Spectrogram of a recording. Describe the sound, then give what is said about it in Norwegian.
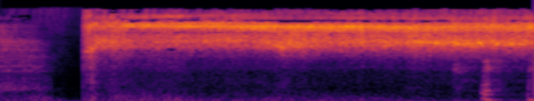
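A person makes a steady, sustained hissing noise with their mouth, imitating leaking water running across a floor into a tank room and down a hot water heater, starting abruptly after a brief pause and continuing loudly for a couple of seconds. “Og så renner det bortover gulvet inn på tankrommet, og det renner vann nedover varmtvannsberederen.”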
